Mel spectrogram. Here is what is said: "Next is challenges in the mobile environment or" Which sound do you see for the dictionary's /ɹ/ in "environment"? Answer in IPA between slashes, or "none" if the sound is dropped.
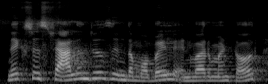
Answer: /ɹ/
